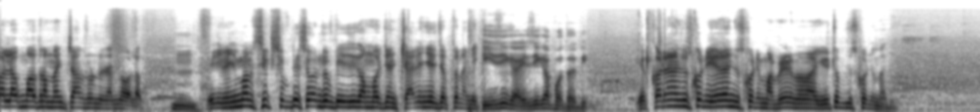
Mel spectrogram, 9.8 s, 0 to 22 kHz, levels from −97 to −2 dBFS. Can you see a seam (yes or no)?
no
